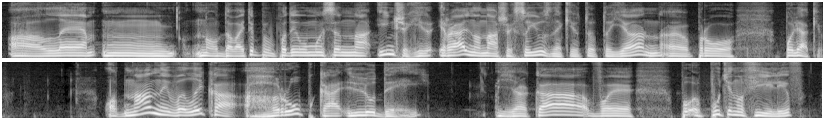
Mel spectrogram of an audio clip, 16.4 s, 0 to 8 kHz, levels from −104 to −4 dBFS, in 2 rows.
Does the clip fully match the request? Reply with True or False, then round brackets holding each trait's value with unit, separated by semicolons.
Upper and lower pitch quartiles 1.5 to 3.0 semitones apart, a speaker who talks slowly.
False (4.3 semitones; 75 wpm)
